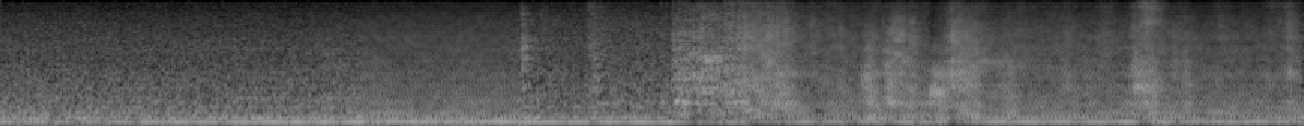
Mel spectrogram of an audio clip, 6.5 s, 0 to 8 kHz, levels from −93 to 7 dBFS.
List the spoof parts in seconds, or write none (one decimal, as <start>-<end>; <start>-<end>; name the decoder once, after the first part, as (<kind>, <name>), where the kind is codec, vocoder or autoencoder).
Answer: 1.8-2.6 (vocoder, Vocos); 3.7-6.5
